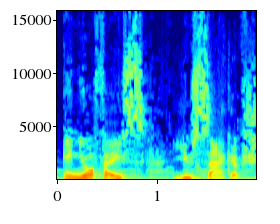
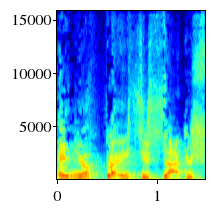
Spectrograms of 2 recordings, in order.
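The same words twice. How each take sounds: First: It is said at a normal volume. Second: It is screamed very loudly.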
